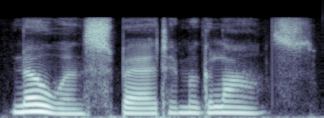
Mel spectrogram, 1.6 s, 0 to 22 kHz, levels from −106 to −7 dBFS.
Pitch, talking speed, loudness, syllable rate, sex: 185 Hz, 220 wpm, -19 LUFS, 6.0 syllables/s, female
